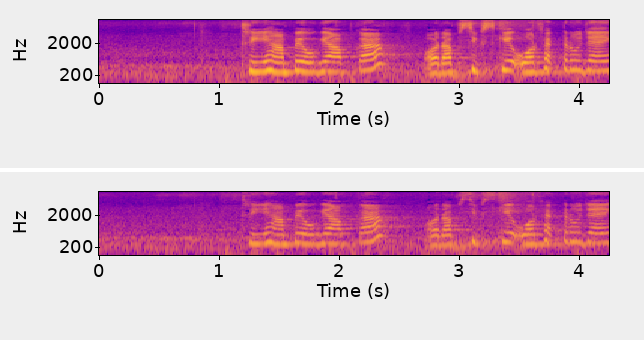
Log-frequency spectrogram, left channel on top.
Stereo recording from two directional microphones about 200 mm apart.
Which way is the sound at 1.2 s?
35° left (ahead or behind).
